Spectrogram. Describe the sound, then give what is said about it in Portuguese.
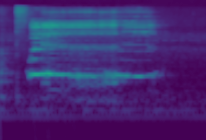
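A voice imitates a door slowly opening little by little, with one drawn-out, high, whiny creaking squeal that lasts just over a second, steady, then fades into quiet. “E aí a porta começou a abrir de pouquinho em pouquinho, en grissant.”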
